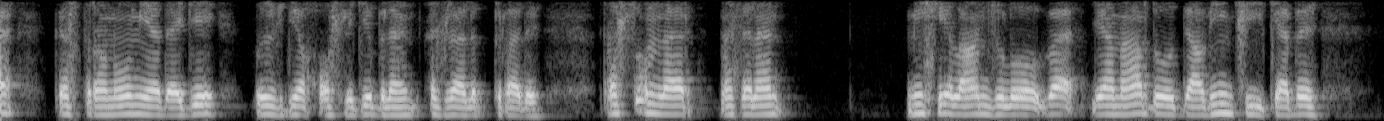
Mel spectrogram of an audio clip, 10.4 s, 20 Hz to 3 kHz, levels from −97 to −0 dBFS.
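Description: A speech clip with aliasing throughout. Content above 3 kHz folds back as wrong, metallic tones, consistent with a 6 kHz resampling done without filtering. The folded energy sits roughly 30 dB down.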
